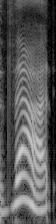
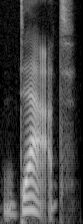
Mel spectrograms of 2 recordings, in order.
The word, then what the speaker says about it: that: Many learners say dis and dat. Yes, the correct pronunciation is this and that. You need to make the th sound.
